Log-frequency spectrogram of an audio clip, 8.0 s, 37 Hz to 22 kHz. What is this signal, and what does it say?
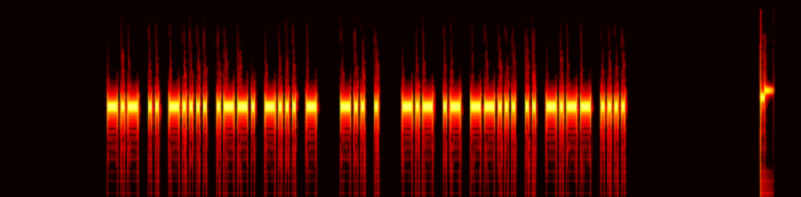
Morse code, heard as a keyed tone, about 36 wpm, 700 Hz. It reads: KI6PBT DE KA7IYH
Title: USA Callsign DE Callsign - 6 Characters - 35wpm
